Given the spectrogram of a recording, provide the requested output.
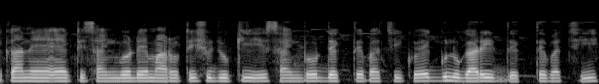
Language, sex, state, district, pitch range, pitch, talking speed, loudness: Bengali, male, Assam, Hailakandi, 150-155 Hz, 150 Hz, 150 wpm, -19 LUFS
